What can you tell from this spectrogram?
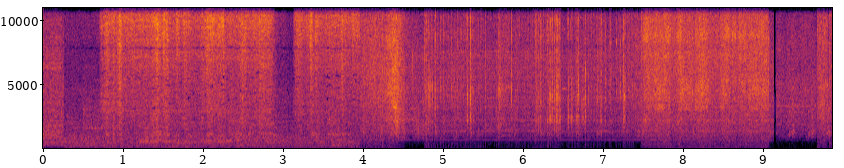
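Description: Spraying hiss of foam and water against a car's wheel and wheel arch, from a hand-pumped pressure sprayer and a hose nozzle. It comes in several stretches with short breaks.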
